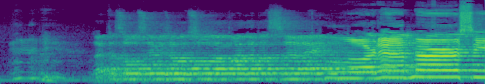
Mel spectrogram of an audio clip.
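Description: A man chants a slow melody in an echoing hall.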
